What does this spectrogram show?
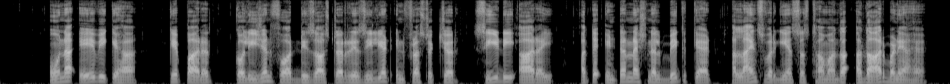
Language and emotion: Punjabi, neutral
